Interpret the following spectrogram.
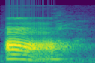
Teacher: the sound is open and it's voiced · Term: short vowel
